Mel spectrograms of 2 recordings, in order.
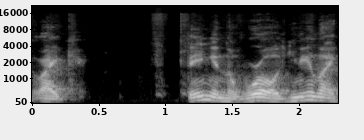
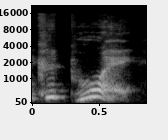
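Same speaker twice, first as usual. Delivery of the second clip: dog praise; 13 semitones higher, 7 dB quieter than usual. Real, not acted. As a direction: coo it at the dog. Praising the puppy on Christmas.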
